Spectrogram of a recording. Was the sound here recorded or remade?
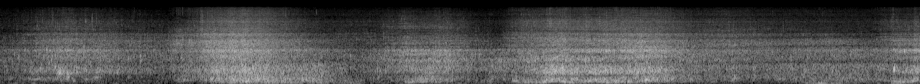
recorded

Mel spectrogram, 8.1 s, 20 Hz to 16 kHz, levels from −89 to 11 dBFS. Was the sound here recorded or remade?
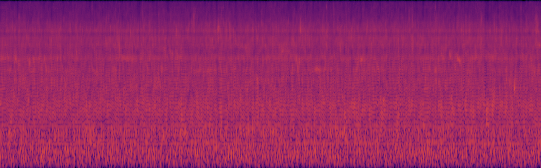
remade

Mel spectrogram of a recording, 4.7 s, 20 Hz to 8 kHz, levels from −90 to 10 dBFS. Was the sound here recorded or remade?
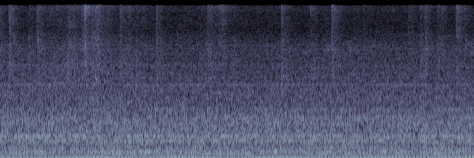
recorded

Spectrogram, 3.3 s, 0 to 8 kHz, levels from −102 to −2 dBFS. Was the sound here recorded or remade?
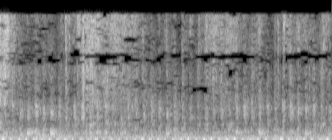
recorded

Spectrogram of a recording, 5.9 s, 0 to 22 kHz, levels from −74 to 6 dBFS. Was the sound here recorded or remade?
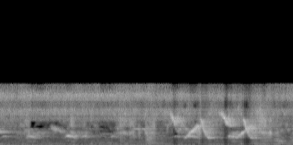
remade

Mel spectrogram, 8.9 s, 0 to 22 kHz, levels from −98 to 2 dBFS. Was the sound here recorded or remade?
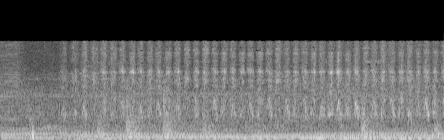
recorded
